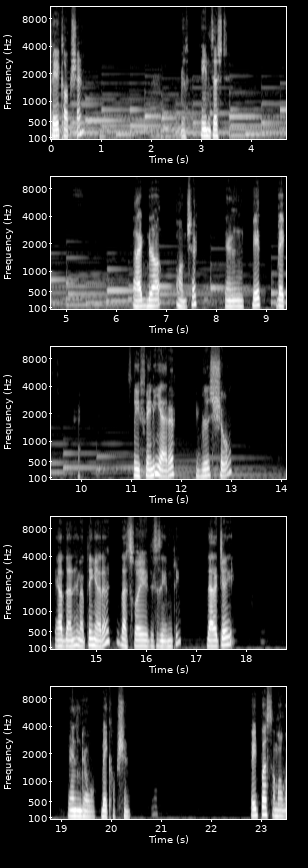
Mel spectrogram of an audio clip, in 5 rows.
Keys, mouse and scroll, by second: 6.2 double click.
